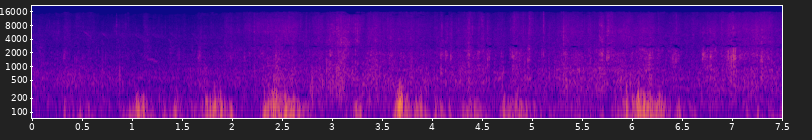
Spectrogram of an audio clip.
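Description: Footsteps thud on a dirt path.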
